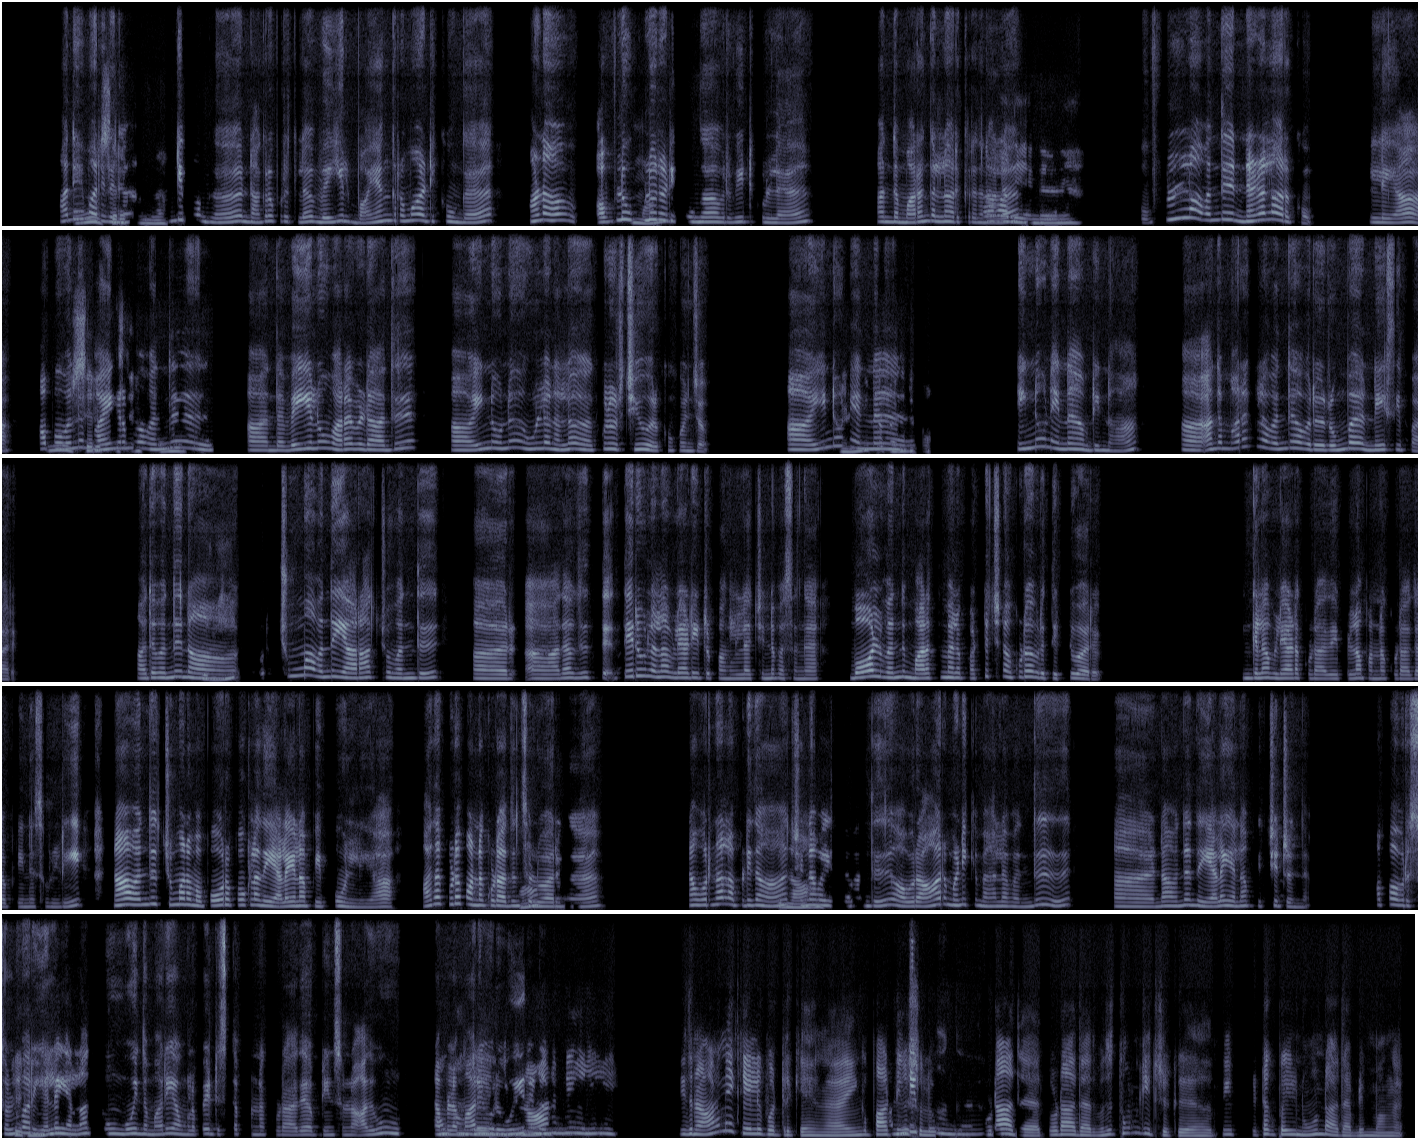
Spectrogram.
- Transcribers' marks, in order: drawn out: "நான்"; other background noise; in English: "பால்"; unintelligible speech; in English: "டிஸ்டர்ப்"
- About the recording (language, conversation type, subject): Tamil, podcast, ஒரு மரத்திடம் இருந்து என்ன கற்க முடியும்?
